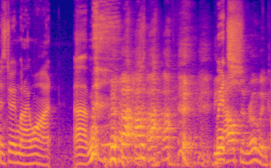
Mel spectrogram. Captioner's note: laugh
